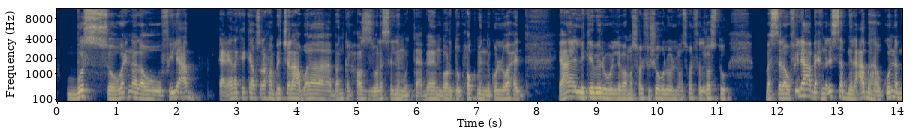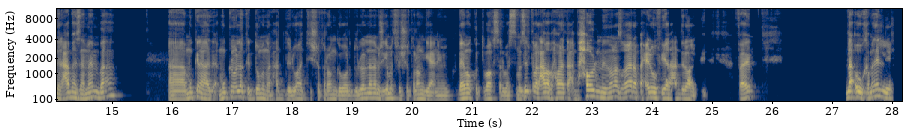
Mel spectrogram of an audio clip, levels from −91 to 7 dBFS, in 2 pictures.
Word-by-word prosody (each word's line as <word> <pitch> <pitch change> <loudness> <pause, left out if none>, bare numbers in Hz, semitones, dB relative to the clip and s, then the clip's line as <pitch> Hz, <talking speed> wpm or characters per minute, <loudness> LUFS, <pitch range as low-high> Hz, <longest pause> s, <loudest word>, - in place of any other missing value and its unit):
بُصّ 115 +8 +5
هو 115 +4 -1
إحنا 145 +1 -4
لو 110 -4 -1
في 105 +7 -2
لِعَب 145 -4 -2 0.3
يعني 95 +5 0
أنا 135 +2 -2
كده، 140 0 -7
كده 135 0 -3
بصراحة 130 0 -4
ما 120 - -7
بقيتش 125 +1 -1
ألعب 125 -3 +1
ولا 115 -2 -1
بنك 110 +2 -8
الحظ 105 0 -5
ولا 105 +2 -3
السلّم 110 -1 -3
والتعبان 100 +3 -4
برضو، 110 -1 -3
بحكم 120 +4 -4
إن 105 -3 -5
كُلّ 110 +2 -5
واحد 110 -3 -2 0.5
يعني 155 0 +2
اللي 145 -1 +3
كِبِر 140 -1 +3
واللي 120 -1 -1
بقى 115 0 -1
مسحول 115 +2 -5
في 120 -2 -10
شغله 120 +2 -3
واللي 110 -2 -7
مسحول 105 +4 -9
في 125 - -7
دراسته، 120 +1 -4 0.6
بس 110 +2 +6
لو 120 0 +1
في 160 - -1
لِعَب 185 -4 +4
إحنا 130 -2 -1
لسه 160 +2 +4
بنلعبها 120 0 -1
وكنا 140 +10 -1
بنلعبها 135 +2 +2
زمان 135 +5 -1
بقى، 175 +8 -2 0.9
آآ، 105 0 +1
ممكن 140 +5 -2
أ 115 -4 +2 0.2
ممكن 140 +2 -3
أقول 155 +2 0
لك 150 - -4
الدُومنة 115 -2 -3
لحد 110 +1 -11
دلوقتي، 105 +1 -4
الشطرنج 105 +1 -5
برضو، 100 0 -3
لولا 125 +3 -1
إن 135 - 0
أنا 135 - +1
مش 125 -6 -3
جامد 125 0 -2
في 125 - -10
الشطرنج 105 +2 -4
يعني 95 -1 0
م 95 0 -8
دايمًا 125 +4 +4
كنت 130 - -11
باخسر، 115 -3 0
بس 100 +1 -2
ما 105 - -4
زِلت 155 +7 -2
بالعبها 145 0 +7
باحاول 140 +2 +2
أتع 135 - 0
باحاول 175 -2 +7
من 135 0 0
وأنا 165 +3 0
صغيّر 150 +2 +2
أبقى 140 - +1
حلو 145 0 +4
فيها 125 -3 +1
لحد 115 0 -1
دلوقتي، 115 -1 -2 0.5
فاهم؟ 150 +7 +2 1.5
لأ - - +7
وكمان 150 +4 +2
ال 135 -6 0
120 Hz, 190 wpm, -24 LUFS, 110-140 Hz, 1.5 s, بالعبها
